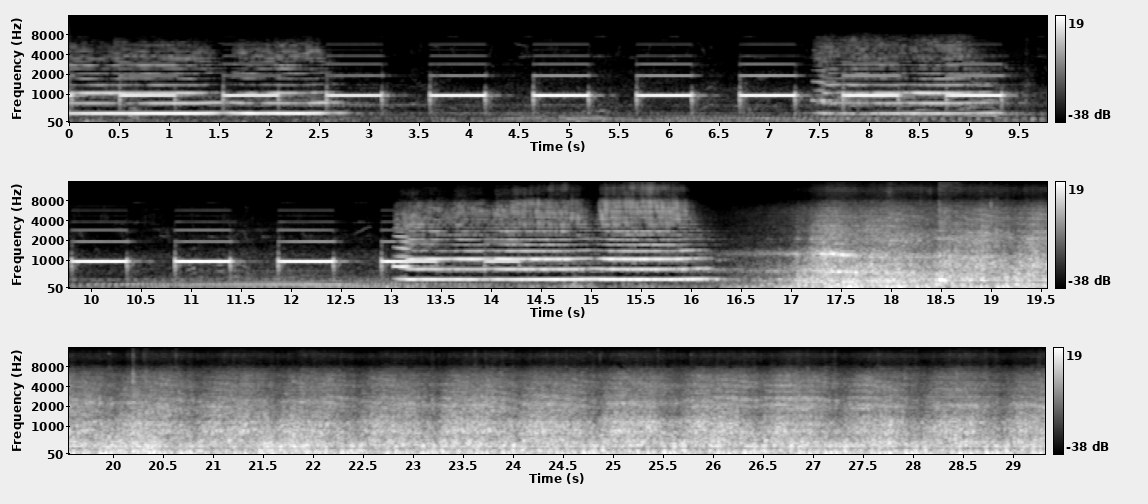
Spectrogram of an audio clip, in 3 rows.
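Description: WAP-7 electric locomotive's horn sounding three long blasts as the train approaches, over a steady high beeping about once a second. From just past halfway the express thunders past close by, its coaches' wheels clattering over the rail joints.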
